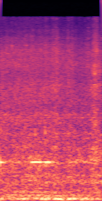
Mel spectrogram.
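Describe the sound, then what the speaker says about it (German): A Rheinbahn tram rolls along a street in Düsseldorf, a loud close rumble of wheels on rail with a low steady drone and a faint tonal whine. "Hier kommt gerade so eine schöne Straßenbahn, auch von der Rheinbahn angefahren."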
